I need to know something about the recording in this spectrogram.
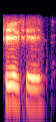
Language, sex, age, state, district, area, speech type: Kashmiri, male, 30-45, Jammu and Kashmir, Ganderbal, rural, conversation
